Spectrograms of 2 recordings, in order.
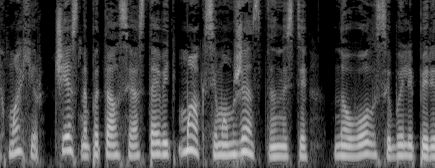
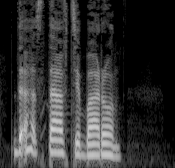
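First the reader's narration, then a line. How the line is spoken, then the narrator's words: Laughing. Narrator (Russian): Я засмеялась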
